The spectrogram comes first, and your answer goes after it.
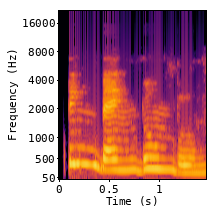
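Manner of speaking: normal talking voice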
